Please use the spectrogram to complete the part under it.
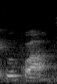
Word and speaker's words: Fuqua: Is that how you say his name? – I would say Fuqua. – Fuqua.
